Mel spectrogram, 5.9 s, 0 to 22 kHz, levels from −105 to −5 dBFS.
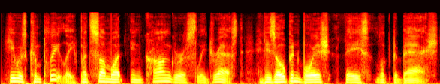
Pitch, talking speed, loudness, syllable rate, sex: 110 Hz, 145 wpm, -18 LUFS, 5.1 syllables/s, male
